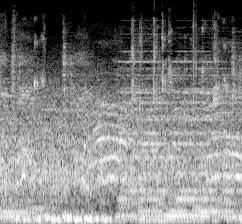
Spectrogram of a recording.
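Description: Basketball being dribbled on a hardwood court, with steady arena background music underneath.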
